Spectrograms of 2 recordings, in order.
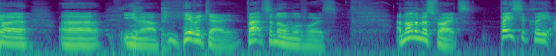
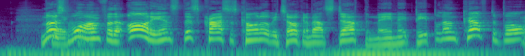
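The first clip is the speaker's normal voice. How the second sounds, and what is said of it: Super chipper put-on accent. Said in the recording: “I probably shouldn't do an accent because I imagine it's probably going to get worse from here ... also making it sound like super chipper already ... I'm glad I'm not carrying on with that accent”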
